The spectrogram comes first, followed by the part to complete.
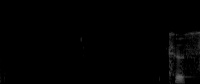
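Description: Near silence with a single faint, short click a little under a second in, followed near the end by the start of spoken words.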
